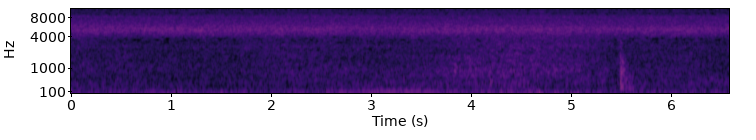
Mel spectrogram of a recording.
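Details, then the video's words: Summer cicada chorus during rain in Kyoto, Japan, heard as an unbroken bright shimmering hiss, with a faint low hum in the middle and a single sharp click near the end. "Cicadas Summer Rain - Zen Sounds of Kyoto, Japan"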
